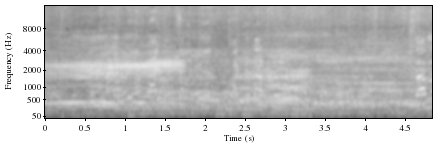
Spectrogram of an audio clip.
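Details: A fattened Sahiwal bull or calf calls at Ambari cattle market in Dinajpur on 18 September 2023. A long, level moo opens the clip, followed by softer bawling amid the noise of people talking.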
